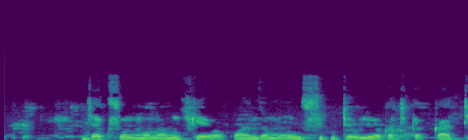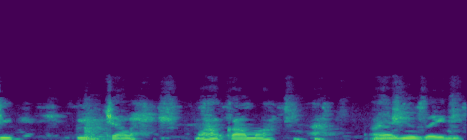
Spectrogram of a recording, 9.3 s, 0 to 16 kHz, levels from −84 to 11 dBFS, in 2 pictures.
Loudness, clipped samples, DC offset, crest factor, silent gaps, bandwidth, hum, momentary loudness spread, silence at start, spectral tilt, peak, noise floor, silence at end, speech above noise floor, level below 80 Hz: -15 LUFS; under 0.1%; under 0.1%; 14 dB; none; 7.4 kHz; none; 14 LU; 0.1 s; -8 dB/octave; 0 dBFS; -34 dBFS; 0 s; 19 dB; -58 dBFS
